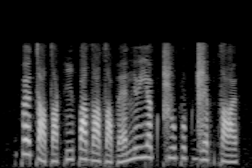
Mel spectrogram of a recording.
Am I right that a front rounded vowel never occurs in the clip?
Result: no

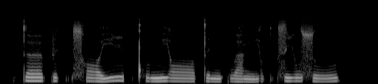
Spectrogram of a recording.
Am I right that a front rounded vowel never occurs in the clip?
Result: no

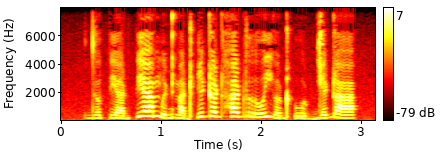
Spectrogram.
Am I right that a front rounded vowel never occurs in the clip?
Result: yes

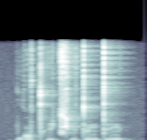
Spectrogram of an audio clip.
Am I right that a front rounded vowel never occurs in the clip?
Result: no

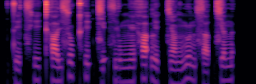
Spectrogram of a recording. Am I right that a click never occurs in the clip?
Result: yes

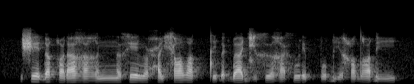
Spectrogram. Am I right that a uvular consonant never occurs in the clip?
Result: no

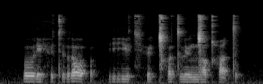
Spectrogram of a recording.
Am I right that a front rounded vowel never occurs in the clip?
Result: no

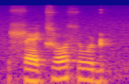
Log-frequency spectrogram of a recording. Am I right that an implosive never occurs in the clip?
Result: yes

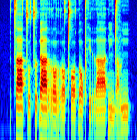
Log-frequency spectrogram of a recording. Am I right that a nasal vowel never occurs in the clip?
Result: no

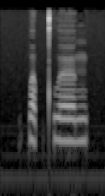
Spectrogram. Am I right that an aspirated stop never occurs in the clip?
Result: no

